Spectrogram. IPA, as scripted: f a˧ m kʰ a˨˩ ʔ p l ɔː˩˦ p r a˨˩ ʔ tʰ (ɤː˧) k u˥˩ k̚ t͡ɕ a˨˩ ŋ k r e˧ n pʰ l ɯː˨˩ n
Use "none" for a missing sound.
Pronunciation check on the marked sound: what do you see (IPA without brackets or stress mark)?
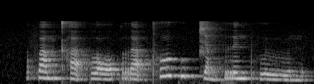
ɤː˥˩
